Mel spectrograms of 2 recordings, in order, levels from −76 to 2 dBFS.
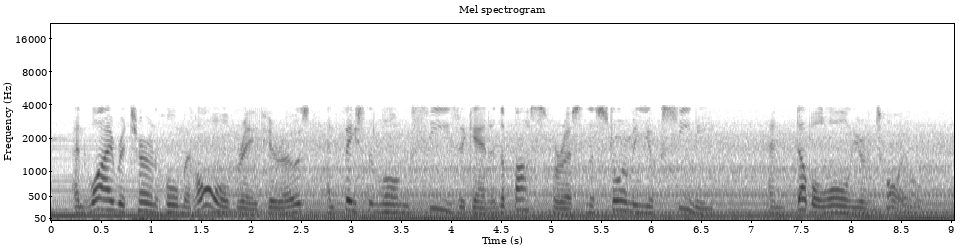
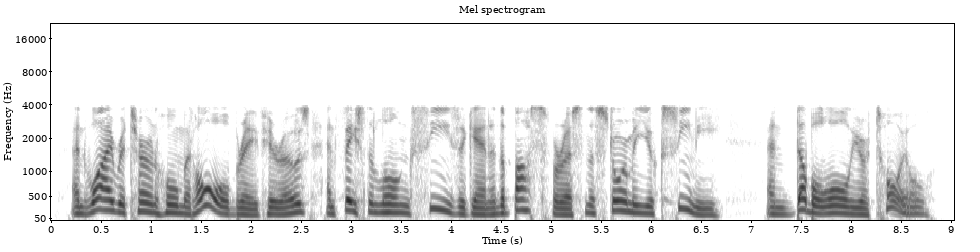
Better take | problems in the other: second | background sound (Microwave oven); as loud as the speech

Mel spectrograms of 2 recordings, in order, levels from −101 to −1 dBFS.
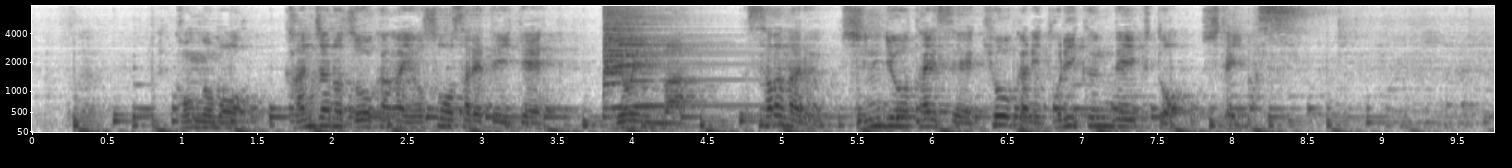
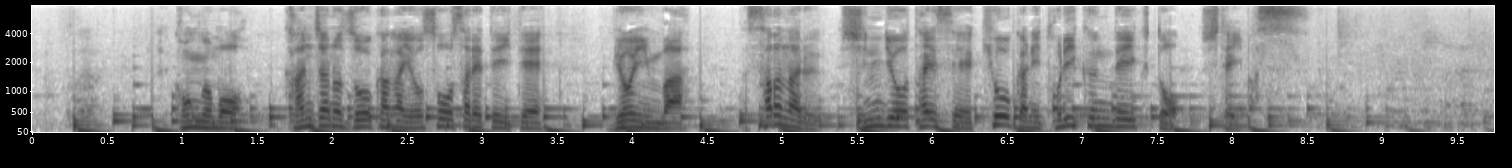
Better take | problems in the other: second | background sound (Gong); 3 dB below the speech // room echo; dies away in 0.8 s

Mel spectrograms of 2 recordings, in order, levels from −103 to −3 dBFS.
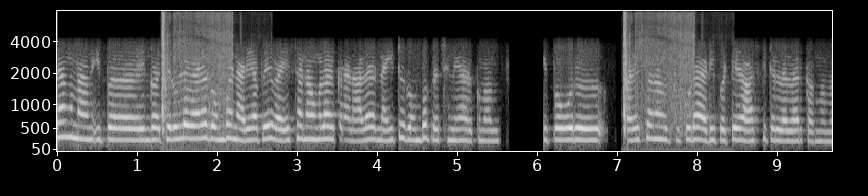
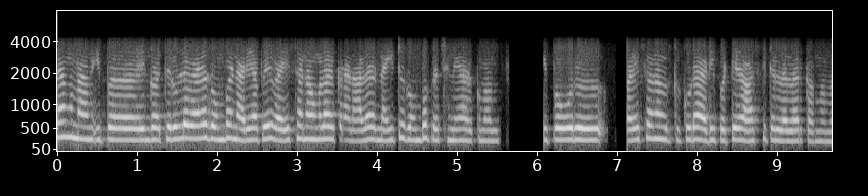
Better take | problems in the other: second | background sound (Fire); 10 dB below the speech

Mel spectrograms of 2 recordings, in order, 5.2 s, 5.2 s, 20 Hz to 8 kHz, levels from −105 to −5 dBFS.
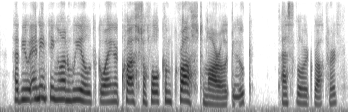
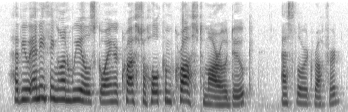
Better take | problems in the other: second | noise reduction (neural diffusion model UNIVERSE++)

